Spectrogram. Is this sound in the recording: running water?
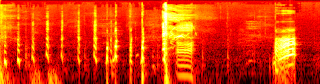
no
